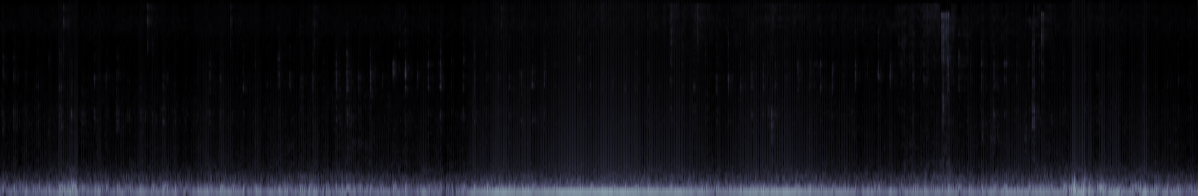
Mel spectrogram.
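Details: Only a low, steady engine-like rumble is heard, with no animal calls.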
